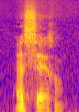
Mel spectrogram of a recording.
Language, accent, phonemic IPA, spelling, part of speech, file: French, France, /a.sɛʁ/, acère, verb / adjective, LL-Q150 (fra)-acère.wav
- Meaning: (verb) inflection of acérer: 1. first/third-person singular present indicative/subjunctive 2. second-person singular imperative; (adjective) hornless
